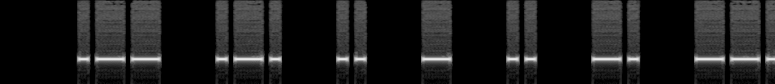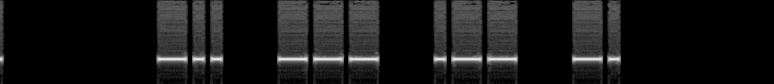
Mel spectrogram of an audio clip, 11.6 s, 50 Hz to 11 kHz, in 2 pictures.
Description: Morse code, heard as a keyed tone, about 18 wpm, spaced as for 12 wpm, 1000 Hz. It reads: WRITING DOWN
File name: qotdfiles / 12wpm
